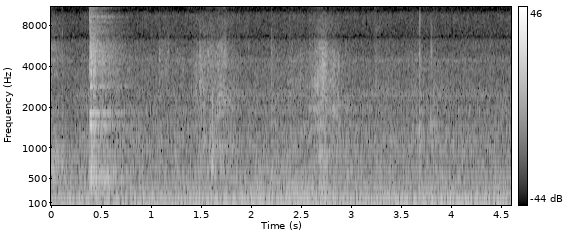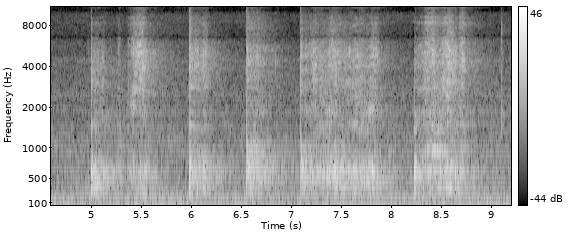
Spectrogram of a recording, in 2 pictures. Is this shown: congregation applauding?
no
